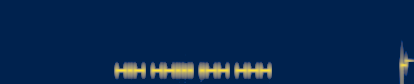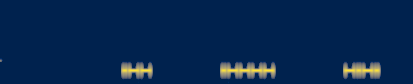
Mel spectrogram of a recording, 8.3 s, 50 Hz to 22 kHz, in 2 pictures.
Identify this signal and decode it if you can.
Morse code, heard as a keyed tone, about 40 wpm, spaced as for 19 wpm, 700 Hz. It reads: K7WO W1C
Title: USA Call Signs - 4 Characters - 8x Character Spacing - 40wpm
